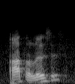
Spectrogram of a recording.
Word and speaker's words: Opelousas: Opelousas?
